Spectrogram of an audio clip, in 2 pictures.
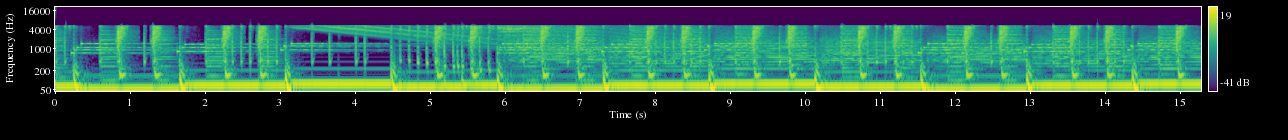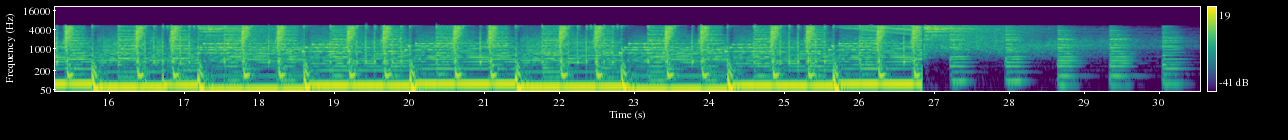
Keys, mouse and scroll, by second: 0.2 click, 0.4 click, 3.5 click, 3.7 click, 9.5 click, 9.8 click, 11.7 click, 13.0 click, 14.9 scroll up 2, 19.1 scroll down 2, 21.8 click, 23.6 click, 24.0 click, 27.5 click, 28.5 click, 30.3 click.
